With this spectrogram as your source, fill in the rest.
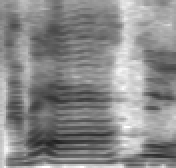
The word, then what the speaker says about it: Symone: So Jessie's Haitian, I'm Louisiana Creole, and that's actually how my family says my name. It's Symone. Yeah.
